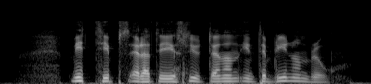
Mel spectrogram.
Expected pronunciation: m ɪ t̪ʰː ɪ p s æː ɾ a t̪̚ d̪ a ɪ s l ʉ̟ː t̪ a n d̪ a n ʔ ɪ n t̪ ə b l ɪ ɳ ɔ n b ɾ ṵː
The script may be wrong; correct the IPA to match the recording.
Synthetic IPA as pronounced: m ɪ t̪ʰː ɪ p s æ ɾ a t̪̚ d̪ ɛ ɪ s l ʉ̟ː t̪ ɛ n d̪ a n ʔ ɪ n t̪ ə b l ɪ ɳ ɔ n b ɾ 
